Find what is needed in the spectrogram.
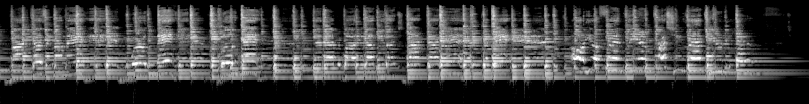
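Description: Ukulele strummed in a steady rhythm of chords; the strumming stops about a second before the end and the last chord rings out and fades.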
